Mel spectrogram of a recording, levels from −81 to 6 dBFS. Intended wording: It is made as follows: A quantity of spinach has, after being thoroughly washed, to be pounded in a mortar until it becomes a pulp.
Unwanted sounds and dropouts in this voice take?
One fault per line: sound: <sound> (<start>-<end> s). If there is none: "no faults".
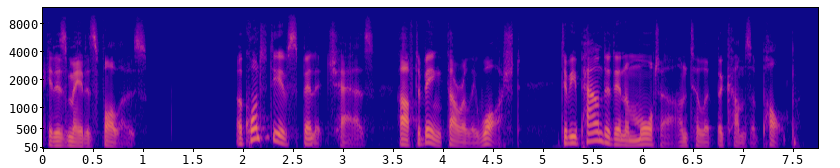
no faults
